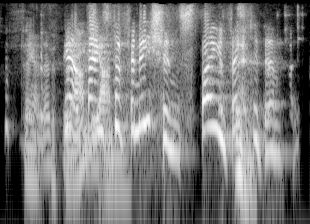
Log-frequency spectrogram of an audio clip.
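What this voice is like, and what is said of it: Judi Dench impression. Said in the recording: “speaking in Judi Dench's accent ... it's like Judy is on here ... That was perfect”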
